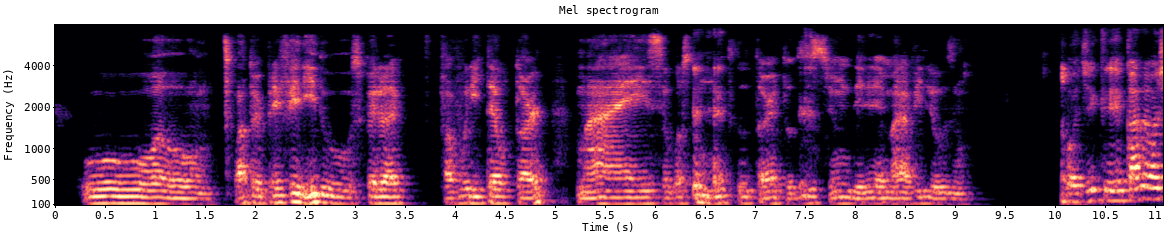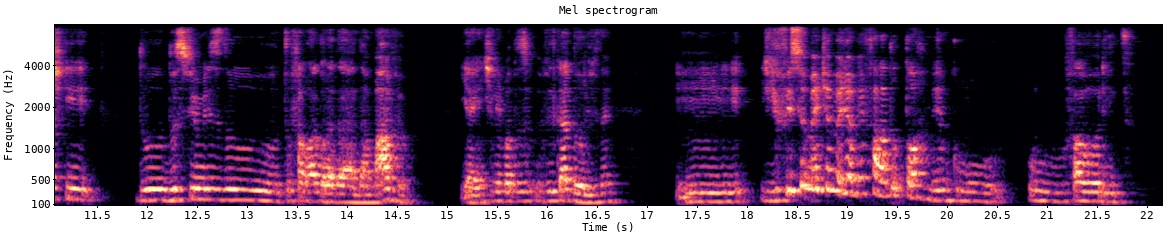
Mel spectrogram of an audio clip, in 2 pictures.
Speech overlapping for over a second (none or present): none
